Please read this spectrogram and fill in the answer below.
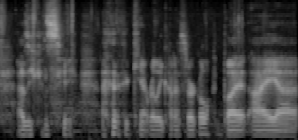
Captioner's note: laughs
